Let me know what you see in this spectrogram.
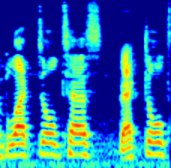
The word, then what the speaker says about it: Bechdel: I tried to be aware of the Bechdel test. What test? How do I pronounce Bechdel.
